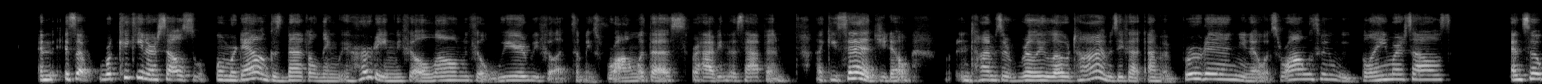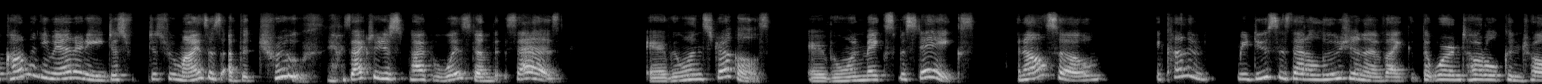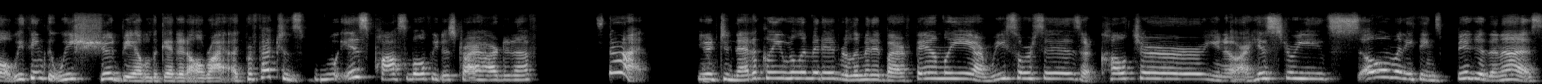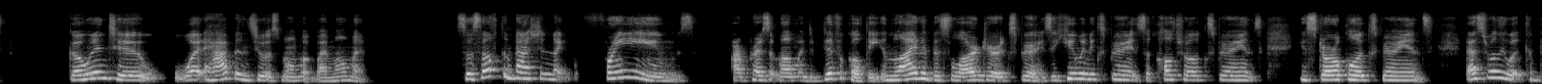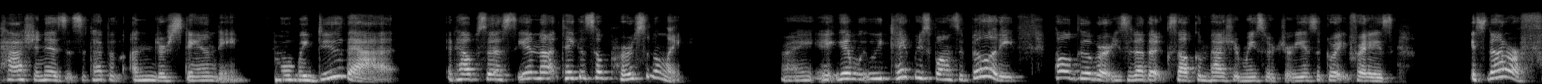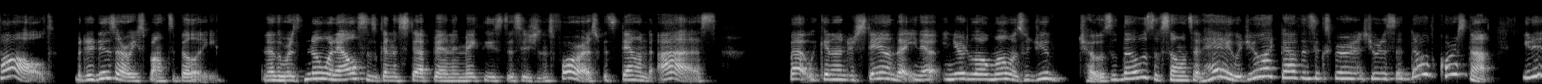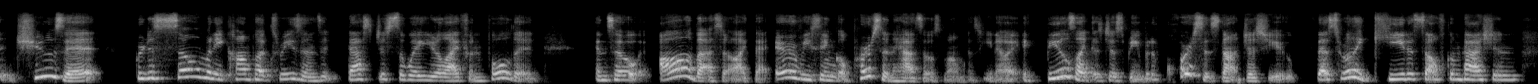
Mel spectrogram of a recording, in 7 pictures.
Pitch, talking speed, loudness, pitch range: 225 Hz, 185 wpm, -21 LUFS, 195-270 Hz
